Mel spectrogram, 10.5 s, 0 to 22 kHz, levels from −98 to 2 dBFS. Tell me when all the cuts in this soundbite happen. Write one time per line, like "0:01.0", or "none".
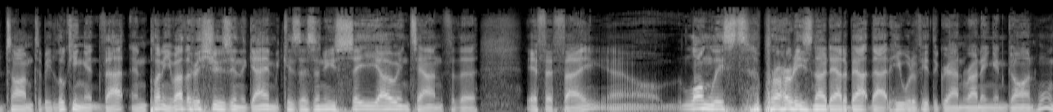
none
